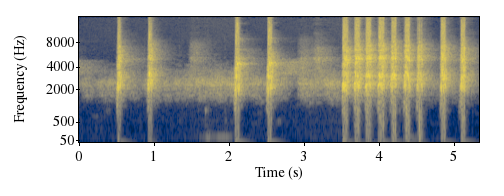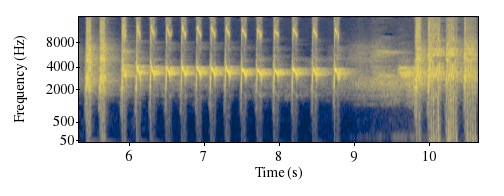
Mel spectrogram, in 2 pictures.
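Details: Cucak jenggot jawa (Javan grey-cheeked bulbul) tutor song used for training: sharp, loud chirps repeated at uneven intervals, speeding into a rapid series of clicking notes and then a fast, even, high trill, ending in a dense burst of notes.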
